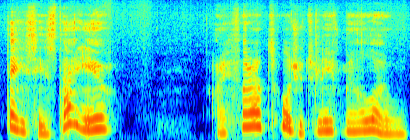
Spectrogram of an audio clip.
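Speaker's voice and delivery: put-on a startled old skeleton bumping into her; high, loud, surprised skeleton character; skeleton's surprised voice. A narrator's reading. Surprised skeleton meets Daisy.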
